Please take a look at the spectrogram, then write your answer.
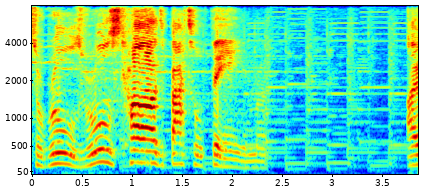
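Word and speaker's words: Rouxls: It's pronounced rules.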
